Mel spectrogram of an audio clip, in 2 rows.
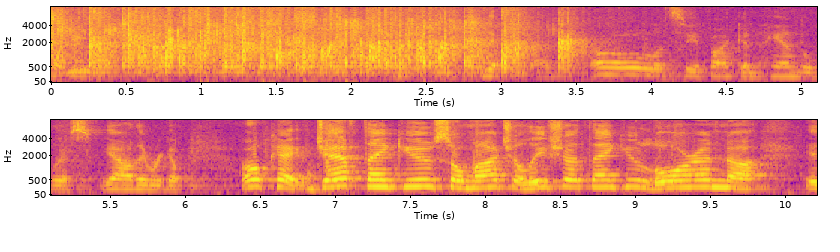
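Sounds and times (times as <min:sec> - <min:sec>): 
audience applause welcoming a speaker at a university talk: 0:00.0 - 0:03.6
speech: 0:04.2 - 0:10.2.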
